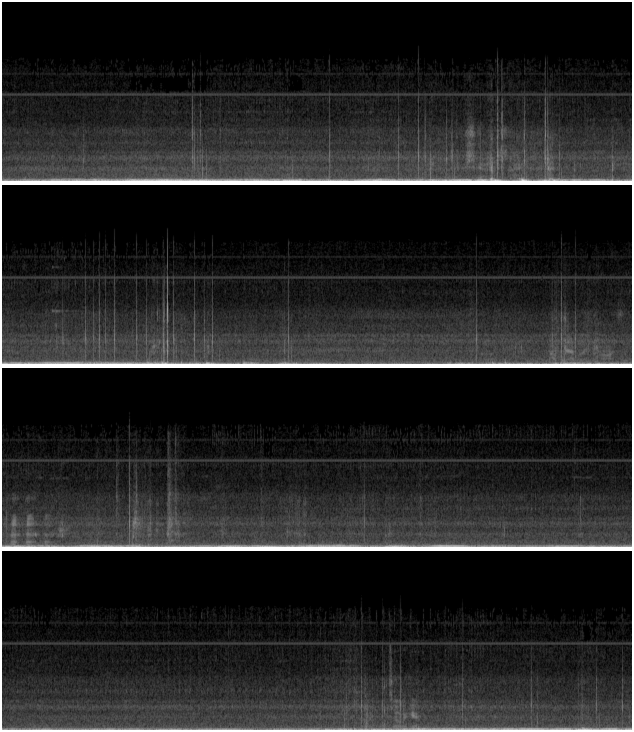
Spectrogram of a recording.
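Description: Wind buffeting an action camera's microphone as a mountain bike rolls down a paved street, with scattered rattles and knocks from the bike over bumps. The rumble eases to a lull about twelve seconds in, then picks up again.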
